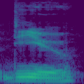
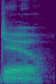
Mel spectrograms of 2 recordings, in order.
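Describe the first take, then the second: First: A y-like glide comes before the oo vowel. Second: The oo vowel comes directly without a glide. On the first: The speaker calls it wrong. "not do" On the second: The speaker calls it right. "more do, going right to the vowel"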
